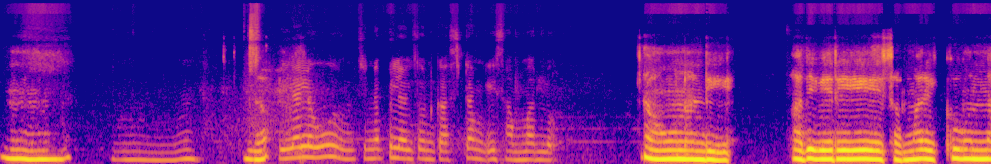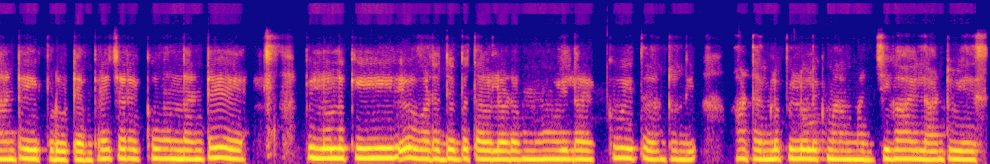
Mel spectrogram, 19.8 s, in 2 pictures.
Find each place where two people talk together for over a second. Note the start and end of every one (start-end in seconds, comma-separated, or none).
none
